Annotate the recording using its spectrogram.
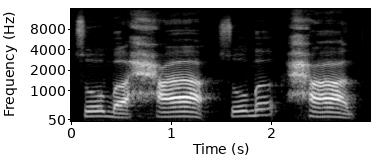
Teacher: حا کو ہم نے حلق کے درمیان والے حصے سے ادا کرنا ہے، اور آواز جو ہے نا وہ باریک آئے گی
